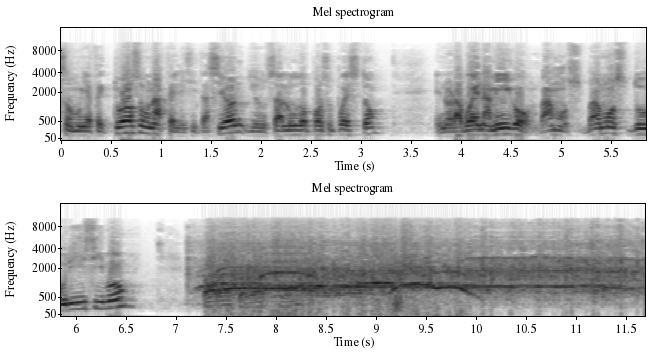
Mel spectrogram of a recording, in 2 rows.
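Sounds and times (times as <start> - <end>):
speech: 0.0 - 8.5
applause: 7.1 - 11.6
crowd cheering: 7.1 - 11.6.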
